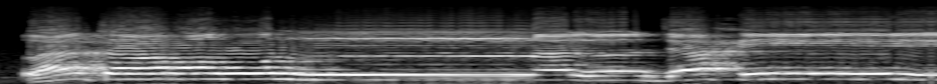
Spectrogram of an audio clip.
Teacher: Nah, la-nya dibaca pendek, karena tidak ada tanda-tanda mat, Kemudian wun. Nah, ini nun bertasydid dibaca gunnah atau mendengung.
